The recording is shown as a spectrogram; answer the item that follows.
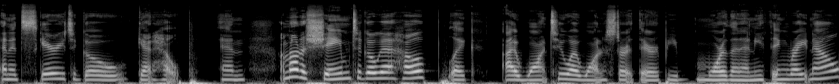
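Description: A woman talks at a moderate pace in a fairly high pitch with ordinary pitch variation. It is a normal speaking voice. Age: 20s. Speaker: podcast host. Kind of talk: personal monologue.

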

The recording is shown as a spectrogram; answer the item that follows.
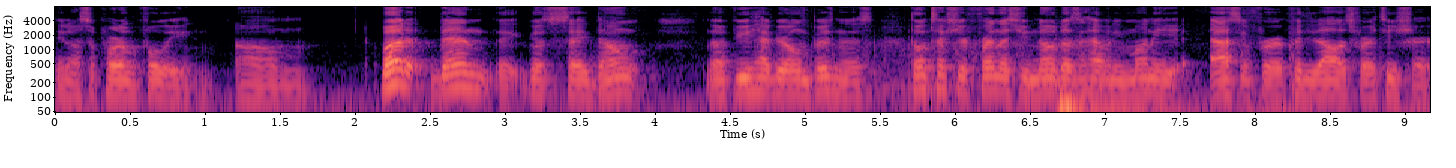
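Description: Medium in pitch with ordinary pitch variation, this man has an unremarkable speaking voice. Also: fairly quick pace. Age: 20s. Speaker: political podcast co-host. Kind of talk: casual chat.

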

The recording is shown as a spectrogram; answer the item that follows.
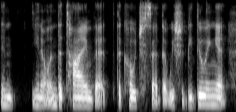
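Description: This woman's voice has a very deep, low pitch. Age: 40s. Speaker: podcast host. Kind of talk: solo monologue. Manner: halting, many fillers.

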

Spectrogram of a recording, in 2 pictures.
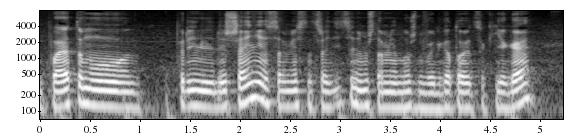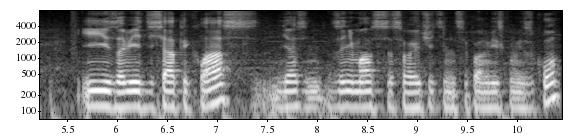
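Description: At a moderate pace, with long, frequent pauses and fairly even intonation, the speaker talks over music in the background. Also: man. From Russia, Samara region (Syzran). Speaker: basketball and fitness coach. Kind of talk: interview.

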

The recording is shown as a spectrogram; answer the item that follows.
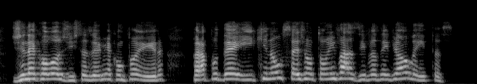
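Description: At a fairly quick pace, a woman speaks in an ordinary speaking voice, fairly high in pitch with ordinary pitch variation. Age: 30s. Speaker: lawyer and activist. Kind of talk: live panel discussion.

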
